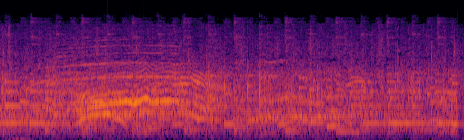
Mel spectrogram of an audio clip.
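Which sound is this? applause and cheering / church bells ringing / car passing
applause and cheering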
